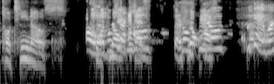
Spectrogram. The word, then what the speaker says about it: Totino's: We're trying to exit, and we're talking about Tostino's, okay? Yes. Eat your dinner at home, folks. Go to the party. Leave the party when you want to leave the party. Council, I'll hear it. It's pronounced Totino's.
